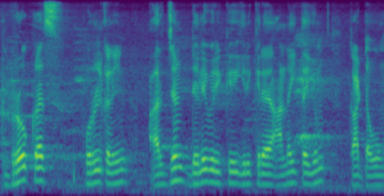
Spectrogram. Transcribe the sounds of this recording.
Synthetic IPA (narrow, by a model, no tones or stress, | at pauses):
bɪɾoːkɾɐs | pɔɾɯɭɣɐɭɪn | ʔɐ̰ɾd͡ʒɐɳɖɛlɪʋɐɾɪkːɯɪɾɯkːɪrɐɐnɐɪt̪ːɐjɯm | kaːʈːɐʋɯm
